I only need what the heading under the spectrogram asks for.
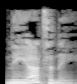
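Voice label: "neoteny", British English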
